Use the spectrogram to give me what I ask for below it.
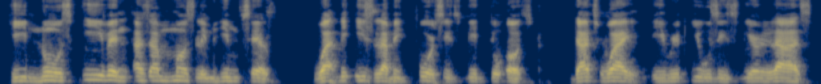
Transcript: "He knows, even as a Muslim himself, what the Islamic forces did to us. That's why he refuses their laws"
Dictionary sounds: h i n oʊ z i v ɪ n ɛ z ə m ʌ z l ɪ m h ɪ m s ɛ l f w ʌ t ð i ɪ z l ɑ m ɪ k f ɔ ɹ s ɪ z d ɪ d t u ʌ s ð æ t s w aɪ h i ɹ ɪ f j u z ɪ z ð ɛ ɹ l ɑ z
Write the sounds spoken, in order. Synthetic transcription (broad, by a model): h i n oʊ z i v ɪ n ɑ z ə m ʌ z l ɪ m h ɪ m s ɛ l f w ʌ t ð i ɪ s l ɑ m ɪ k f ɔ ɹ s ɪ z d ɪ d t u ʌ s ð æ t s w aɪ h i ɹ ɪ f j u z ɪ z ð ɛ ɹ l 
